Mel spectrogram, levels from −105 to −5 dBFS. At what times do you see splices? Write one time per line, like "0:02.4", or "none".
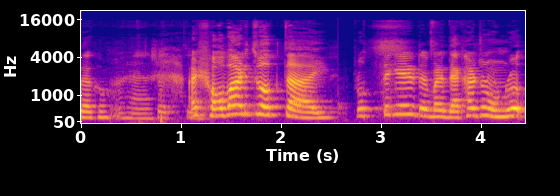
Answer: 0:03.0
